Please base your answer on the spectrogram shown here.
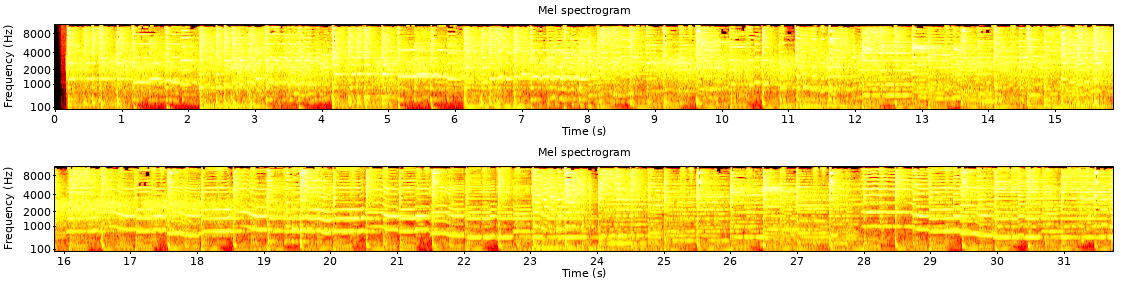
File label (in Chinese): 欢快喜庆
